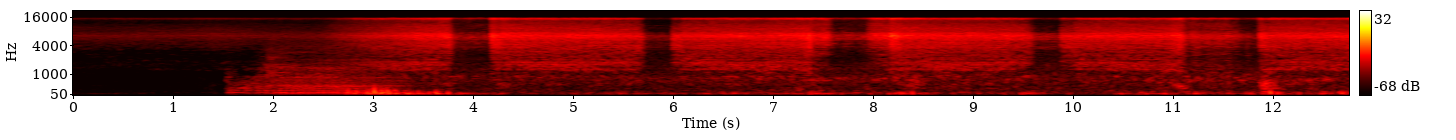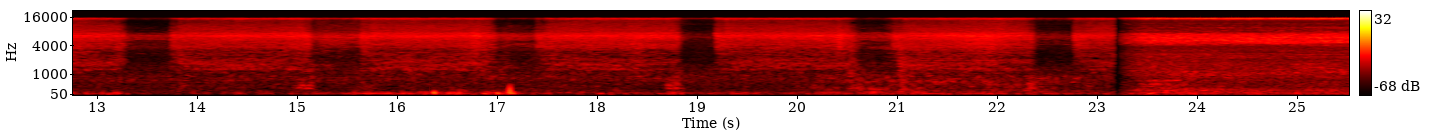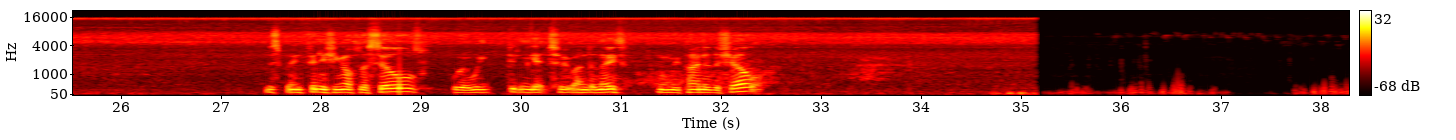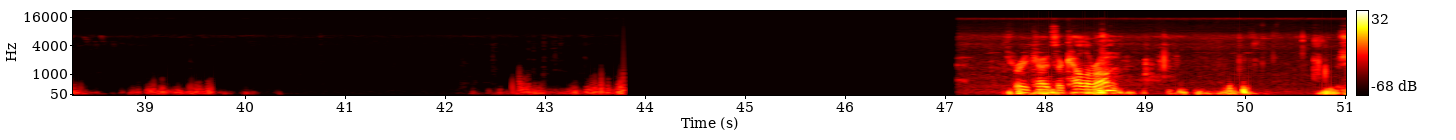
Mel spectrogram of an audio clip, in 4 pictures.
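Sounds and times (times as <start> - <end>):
paint spray gun hissing: 0.1 - 35.2
wind rumble on microphone: 2.6 - 3.4, 34.9 - 39.8, 42.5 - 43.8, 47.6 - 51.0.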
